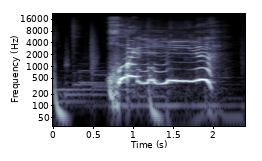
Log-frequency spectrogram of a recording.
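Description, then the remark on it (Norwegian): A voice imitates a swishing saber with one sustained humming whoosh that swoops up and wavers before dropping away, lasting just over a second after a few soft breathy sounds. “Var det sabel? Sabel, ja.”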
